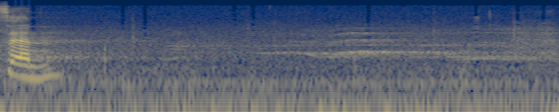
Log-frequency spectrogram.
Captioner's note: cheers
